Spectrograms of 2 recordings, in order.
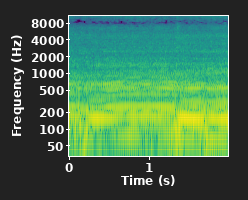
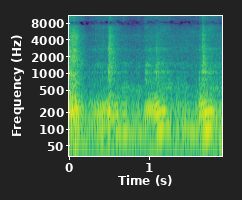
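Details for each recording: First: Freshly resprayed rotary-engined car after sitting for some time, cold start on low battery power: catches quickly and revs briskly with a smooth, busy rotary buzz before dropping away; healthy cold start. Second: Car started after months sitting on old gas, being warmed up: rough pulsing revs with sharp popping crackles about every half second; owner unsure whether exhaust crackle, apex seal or rod problem — cause not confirmed.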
